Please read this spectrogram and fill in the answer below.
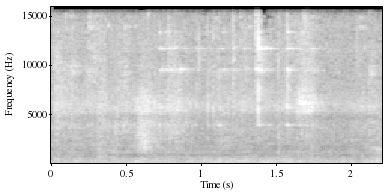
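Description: Faint hall background of distant, indistinct voices, with scattered light rustling and shuffling as people gather bags and move between the seats.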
